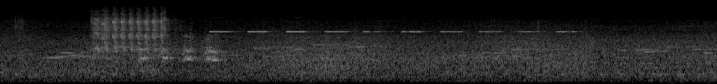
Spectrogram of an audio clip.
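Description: Wild birds calling: a fast rattle of clicks about a second in and a few short chirps, then a thin high note repeated evenly about ten times over three and a half seconds, over a steady outdoor hiss.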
